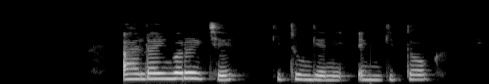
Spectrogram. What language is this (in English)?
Kalenjin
